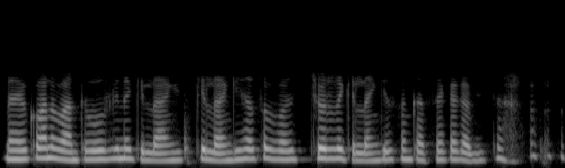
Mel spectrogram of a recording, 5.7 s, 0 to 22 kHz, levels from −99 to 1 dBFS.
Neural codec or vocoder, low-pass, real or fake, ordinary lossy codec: none; 3.6 kHz; real; none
